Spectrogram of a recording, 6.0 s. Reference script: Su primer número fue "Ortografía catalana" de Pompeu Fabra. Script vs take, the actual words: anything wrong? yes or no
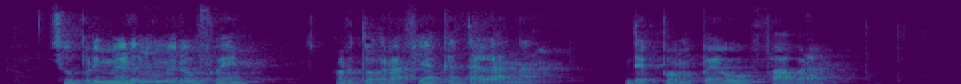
no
